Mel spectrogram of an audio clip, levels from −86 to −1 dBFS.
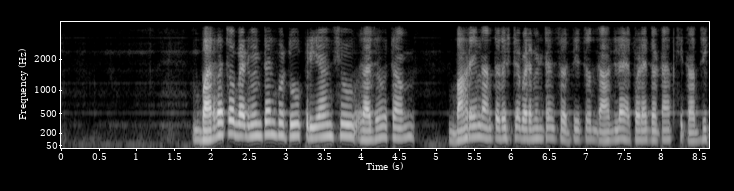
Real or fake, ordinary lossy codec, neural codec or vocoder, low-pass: fake; none; codec, 24 kHz, 1 kbps, SNAC; 3.6 kHz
